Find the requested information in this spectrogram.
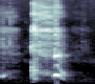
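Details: Person who is sick, coughing up yellow phlegm, giving two short harsh cough bursts in quick succession, the second stronger, in a quiet room; cough.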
